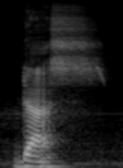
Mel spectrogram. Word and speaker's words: does: bisa baca dengan baik Misalnya ini tulisannya does Tapi bacanya bukanes bacanya Das itu lebih ke speaking gitu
